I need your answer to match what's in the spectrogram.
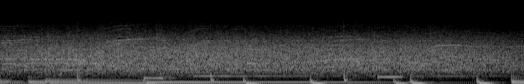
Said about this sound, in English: Let me give you guys another applause because you guys are here.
